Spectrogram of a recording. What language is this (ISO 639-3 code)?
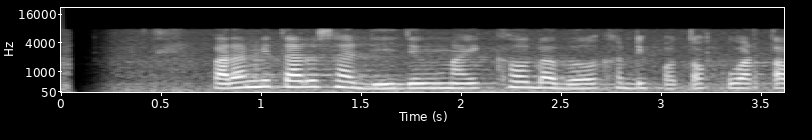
sun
